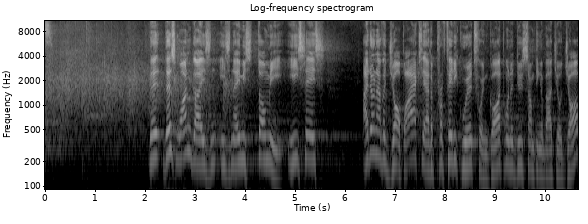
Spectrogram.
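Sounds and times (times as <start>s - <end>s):
audience applause: 0.0s - 3.0s
speech: 2.1s - 5.6s, 6.4s - 10.6s.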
